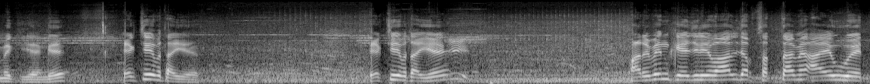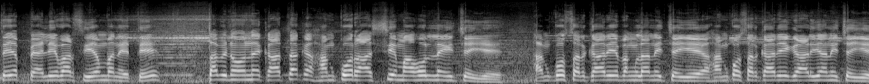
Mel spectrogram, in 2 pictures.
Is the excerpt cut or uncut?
uncut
